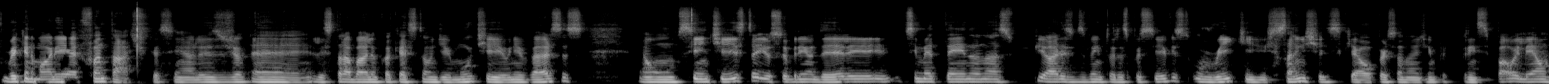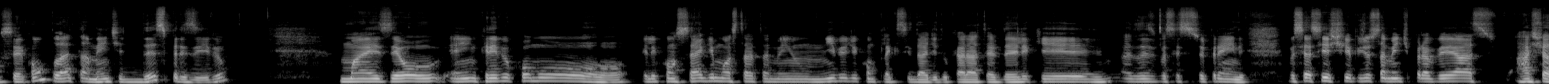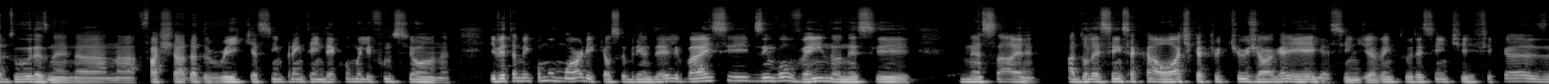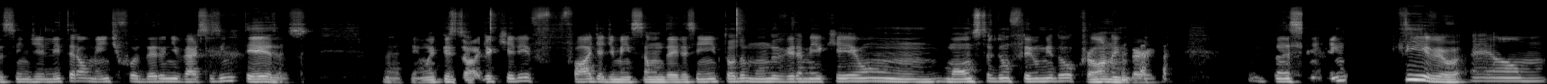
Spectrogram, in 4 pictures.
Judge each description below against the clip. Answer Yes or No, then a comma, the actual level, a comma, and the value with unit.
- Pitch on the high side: No, low, 125 Hz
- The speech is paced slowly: No, average, 140 wpm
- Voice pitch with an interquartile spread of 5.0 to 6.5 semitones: No, average, 3.6 semitones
